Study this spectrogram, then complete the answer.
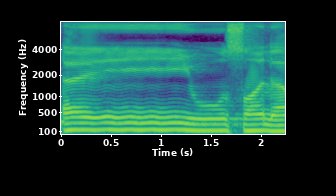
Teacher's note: itu adalah idgham bi gunnah, kita baca dengan mendengung ya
